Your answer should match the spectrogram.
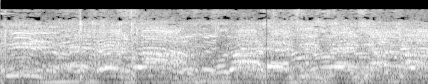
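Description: A dense crowd in the streets of Colombia shouts and chants continuously for justice, many raised voices overlapping into a loud, steady roar of protest with no pauses.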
